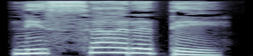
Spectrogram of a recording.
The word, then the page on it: ನಿಸೃತ: nisřta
